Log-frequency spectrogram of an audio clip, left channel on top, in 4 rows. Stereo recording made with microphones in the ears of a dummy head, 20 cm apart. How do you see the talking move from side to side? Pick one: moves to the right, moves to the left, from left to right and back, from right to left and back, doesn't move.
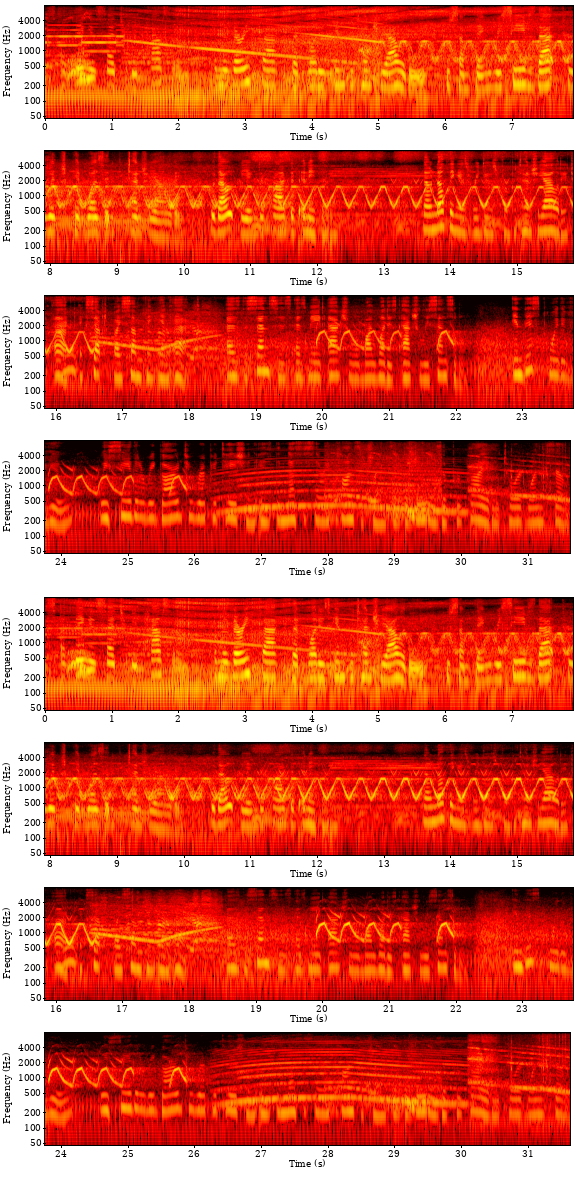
moves to the left.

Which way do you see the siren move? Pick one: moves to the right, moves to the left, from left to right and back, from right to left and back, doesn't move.
moves to the right.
